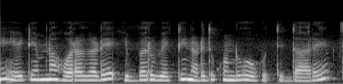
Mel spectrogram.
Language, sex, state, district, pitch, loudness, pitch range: Kannada, female, Karnataka, Bangalore, 205 Hz, -14 LUFS, 195-230 Hz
